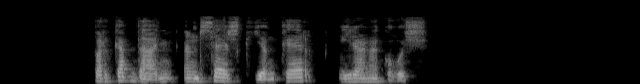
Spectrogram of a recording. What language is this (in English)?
Catalan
